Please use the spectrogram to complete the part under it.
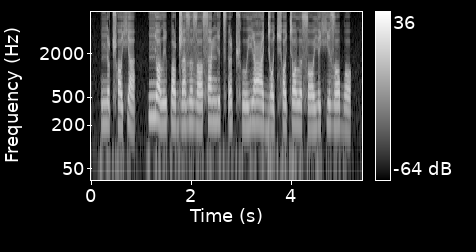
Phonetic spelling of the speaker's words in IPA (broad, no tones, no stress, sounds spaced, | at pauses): ɲ ɒ ʈ͡ʂʰ ɒ ç a | ɲ ɒ l i p ɒ ɖ͡ʐ a z ʊ z ɒ s a ŋ i t͡sʼ œ ʈ͡ʂʰ u j i ʕ a ɟ ɔ t͡ɕʰ ɒ c ɔ l ʊ s ɔ j ɪ ç i z ɔ b ɔ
